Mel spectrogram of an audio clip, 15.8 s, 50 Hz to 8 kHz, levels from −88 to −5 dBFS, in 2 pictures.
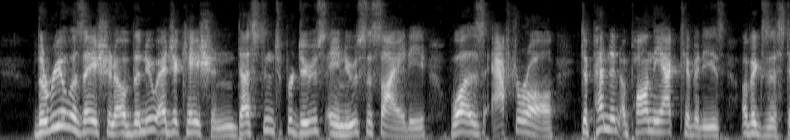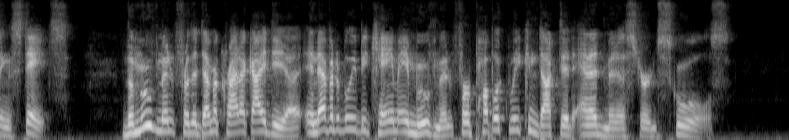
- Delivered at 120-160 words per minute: Yes, average, 145 wpm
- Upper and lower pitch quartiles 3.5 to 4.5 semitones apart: No, average, 5.2 semitones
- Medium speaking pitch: Yes, medium, 165 Hz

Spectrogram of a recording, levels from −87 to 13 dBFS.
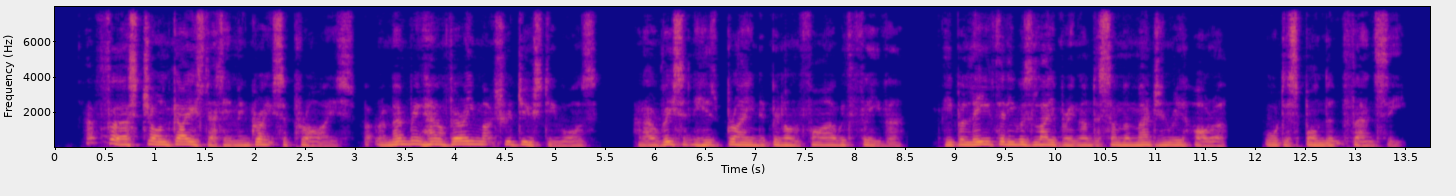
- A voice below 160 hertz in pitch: Yes, medium, 140 Hz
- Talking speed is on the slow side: No, average, 175 wpm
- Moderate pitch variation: Yes, average, 3.4 semitones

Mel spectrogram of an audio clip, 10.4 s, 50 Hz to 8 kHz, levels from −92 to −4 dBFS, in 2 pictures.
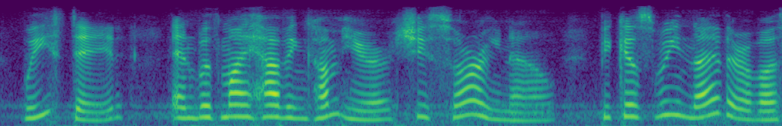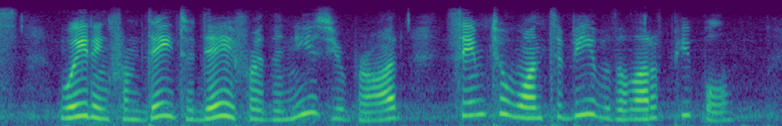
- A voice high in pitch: Yes, very high, 250 Hz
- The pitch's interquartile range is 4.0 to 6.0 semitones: Yes, average, 4.3 semitones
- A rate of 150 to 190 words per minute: No, fast, 205 wpm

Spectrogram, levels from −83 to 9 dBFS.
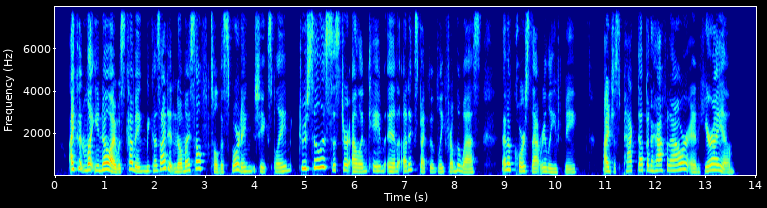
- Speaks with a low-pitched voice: No, high, 220 Hz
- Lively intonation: Yes, wide, 6.3 semitones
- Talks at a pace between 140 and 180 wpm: No, average, 190 wpm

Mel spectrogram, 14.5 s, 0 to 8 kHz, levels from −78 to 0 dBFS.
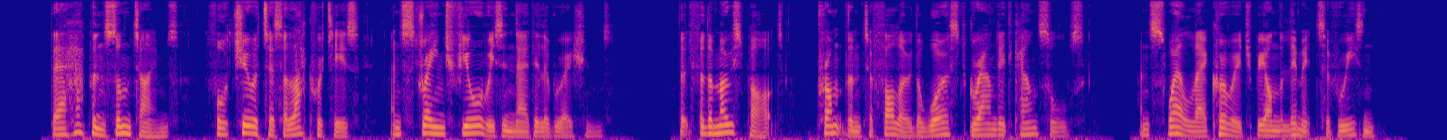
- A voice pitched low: Yes, low, 115 Hz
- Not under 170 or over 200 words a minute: No, slow, 135 wpm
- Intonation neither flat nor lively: No, wide, 6.0 semitones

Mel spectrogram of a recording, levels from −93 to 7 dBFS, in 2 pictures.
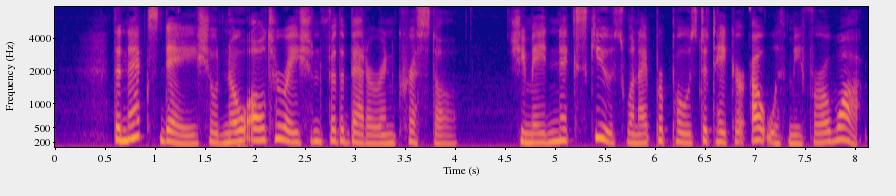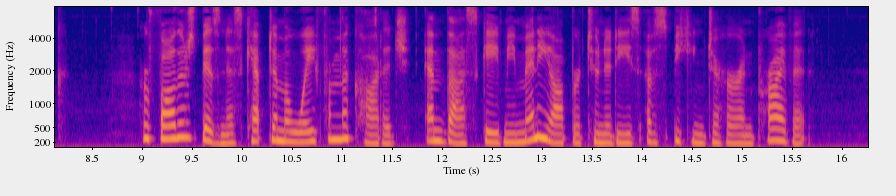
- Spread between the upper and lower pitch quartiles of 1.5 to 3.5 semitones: No, average, 4.1 semitones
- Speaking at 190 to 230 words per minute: No, average, 175 wpm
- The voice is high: Yes, high, 200 Hz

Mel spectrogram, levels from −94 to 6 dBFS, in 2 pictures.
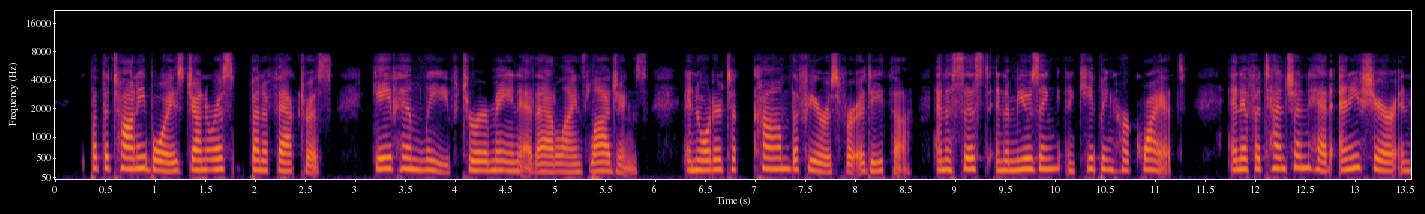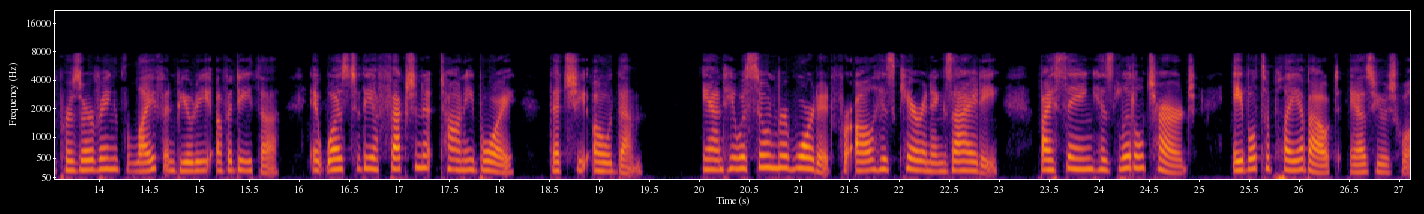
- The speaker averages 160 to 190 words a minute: Yes, average, 170 wpm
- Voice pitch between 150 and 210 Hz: No, high, 230 Hz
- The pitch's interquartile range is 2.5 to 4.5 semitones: Yes, average, 3.2 semitones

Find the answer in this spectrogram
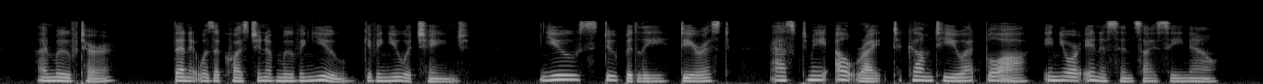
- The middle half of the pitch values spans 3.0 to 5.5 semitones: Yes, average, 3.9 semitones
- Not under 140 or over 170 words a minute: Yes, average, 160 wpm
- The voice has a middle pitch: Yes, medium, 165 Hz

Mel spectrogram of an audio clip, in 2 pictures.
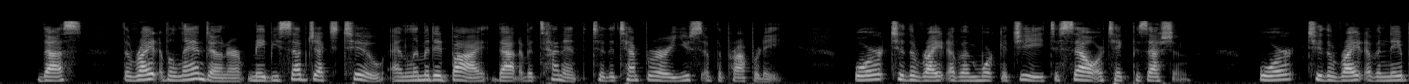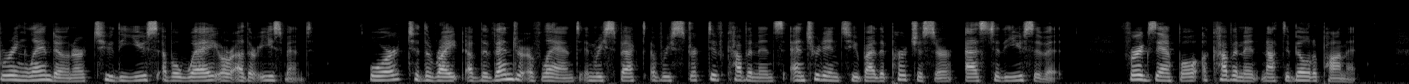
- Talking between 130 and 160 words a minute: No, average, 185 wpm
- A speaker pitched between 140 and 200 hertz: Yes, medium, 185 Hz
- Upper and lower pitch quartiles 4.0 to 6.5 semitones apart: No, average, 2.8 semitones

